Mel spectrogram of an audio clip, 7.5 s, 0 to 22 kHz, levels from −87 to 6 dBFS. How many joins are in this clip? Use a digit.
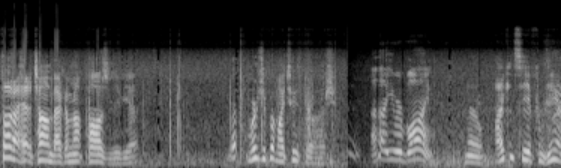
1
